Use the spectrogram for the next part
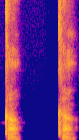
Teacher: D at the end here is mute. You don't pronounce the D at the end. So you said quand, quand, because Q, U sounds que, que.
